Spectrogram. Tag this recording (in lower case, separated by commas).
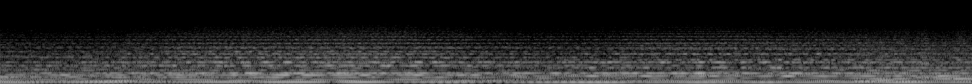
music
